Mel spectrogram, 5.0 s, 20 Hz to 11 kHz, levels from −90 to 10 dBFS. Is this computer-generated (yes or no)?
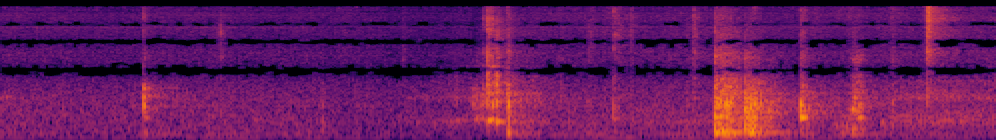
yes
